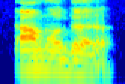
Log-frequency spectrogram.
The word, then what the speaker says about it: Damodara: Damodara. This name has 4 syllables. Da, Mo, Da, Ra.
